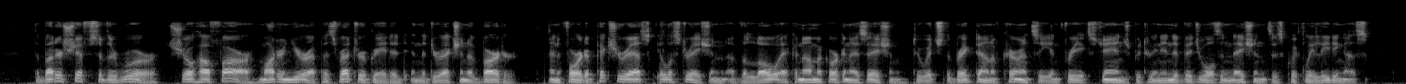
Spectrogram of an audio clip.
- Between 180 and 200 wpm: Yes, average, 190 wpm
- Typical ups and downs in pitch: Yes, average, 3.3 semitones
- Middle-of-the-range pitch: No, low, 100 Hz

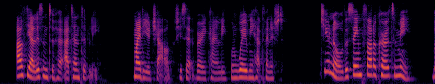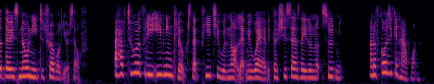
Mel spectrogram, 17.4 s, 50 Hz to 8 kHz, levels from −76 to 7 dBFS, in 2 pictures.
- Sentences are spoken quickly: Yes, fast, 215 wpm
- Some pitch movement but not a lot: Yes, average, 5.0 semitones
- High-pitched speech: Yes, high, 230 Hz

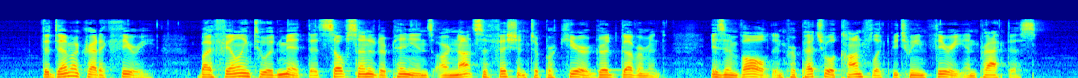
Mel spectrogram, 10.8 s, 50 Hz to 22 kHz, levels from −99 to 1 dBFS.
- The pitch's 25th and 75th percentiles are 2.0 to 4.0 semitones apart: No, average, 4.7 semitones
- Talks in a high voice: No, low, 115 Hz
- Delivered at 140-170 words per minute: Yes, average, 150 wpm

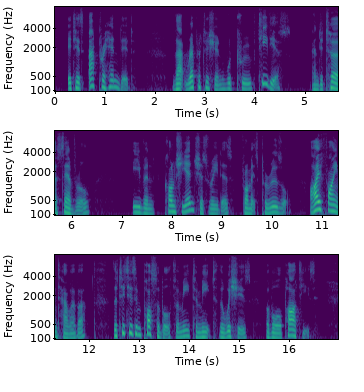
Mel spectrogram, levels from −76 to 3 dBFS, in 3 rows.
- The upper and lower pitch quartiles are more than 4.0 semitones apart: Yes, average, 4.8 semitones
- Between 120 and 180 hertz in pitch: Yes, medium, 140 Hz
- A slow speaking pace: Yes, slow, 120 wpm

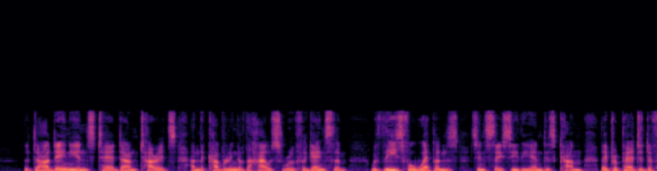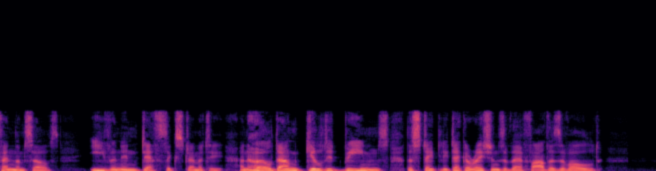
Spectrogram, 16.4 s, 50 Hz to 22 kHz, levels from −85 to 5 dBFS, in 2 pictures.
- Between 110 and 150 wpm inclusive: No, average, 170 wpm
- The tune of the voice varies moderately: Yes, average, 4.6 semitones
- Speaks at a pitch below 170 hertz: Yes, low, 135 Hz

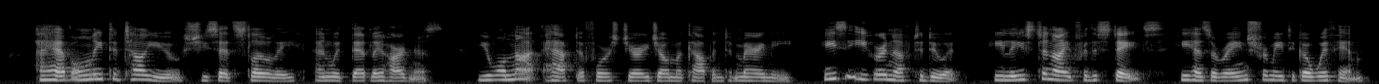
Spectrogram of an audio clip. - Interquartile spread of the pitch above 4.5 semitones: No, average, 3.2 semitones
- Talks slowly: No, fast, 205 wpm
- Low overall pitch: No, medium, 185 Hz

